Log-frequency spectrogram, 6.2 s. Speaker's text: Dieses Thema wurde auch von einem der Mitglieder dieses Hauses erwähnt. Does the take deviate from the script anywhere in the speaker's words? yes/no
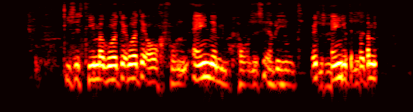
yes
